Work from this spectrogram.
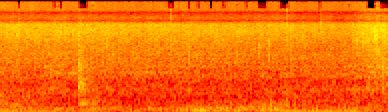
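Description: Ginger garlic paste frying in a pan while making beef varattiyathu, a steady soft sizzle with light hiss and faint stirring scrapes, no talking.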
